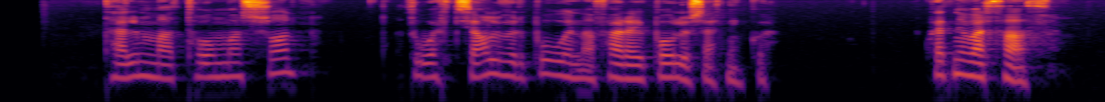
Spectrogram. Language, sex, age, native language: Icelandic, female, 60-69, Icelandic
